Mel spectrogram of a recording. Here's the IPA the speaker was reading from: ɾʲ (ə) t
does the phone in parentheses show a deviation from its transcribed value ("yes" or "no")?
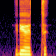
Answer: no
